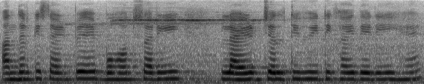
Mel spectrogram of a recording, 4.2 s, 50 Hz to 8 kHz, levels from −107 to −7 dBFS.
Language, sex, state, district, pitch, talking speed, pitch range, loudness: Hindi, female, Uttar Pradesh, Varanasi, 230 Hz, 185 wpm, 225-240 Hz, -16 LUFS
